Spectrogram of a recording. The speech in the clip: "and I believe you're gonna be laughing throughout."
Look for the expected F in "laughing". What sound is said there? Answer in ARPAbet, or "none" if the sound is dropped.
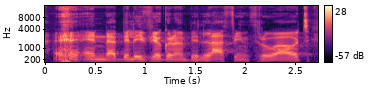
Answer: F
